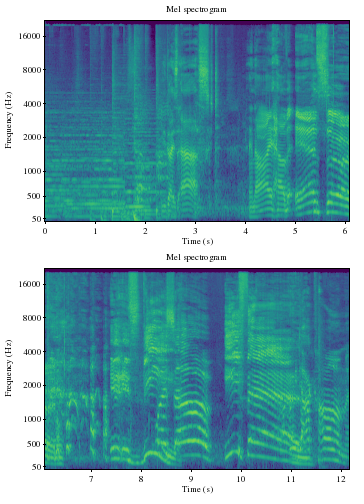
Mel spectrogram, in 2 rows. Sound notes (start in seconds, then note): 1.6 upbeat music; 6.1 laughing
